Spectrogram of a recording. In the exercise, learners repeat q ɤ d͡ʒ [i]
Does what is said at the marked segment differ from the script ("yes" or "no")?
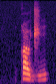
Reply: no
